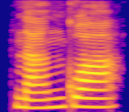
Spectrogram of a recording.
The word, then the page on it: 南瓜: nán guā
